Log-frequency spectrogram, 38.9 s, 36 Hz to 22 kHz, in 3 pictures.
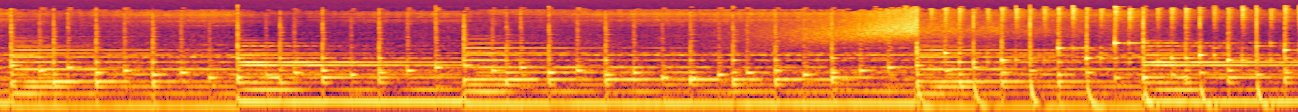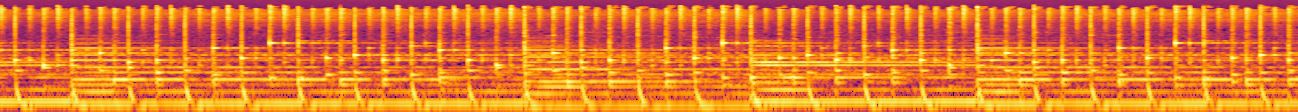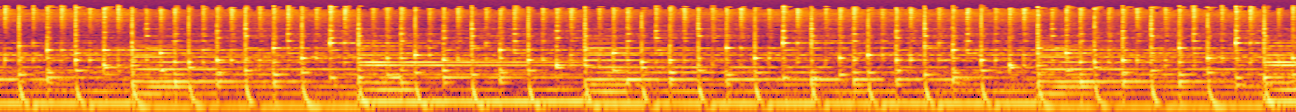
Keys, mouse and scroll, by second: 0.2 scroll up 1, 1.8 scroll up 1, 3.4 scroll down 1, 7.3 scroll up 1, 16.5 scroll down 1, 21.2 scroll up 1, 24.5 Down, 24.8 Down, 27.0 Down, 28.1 Down, 31.1 ctrl+click, 31.5 ctrl+scroll up 2, 36.5 scroll down 1.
